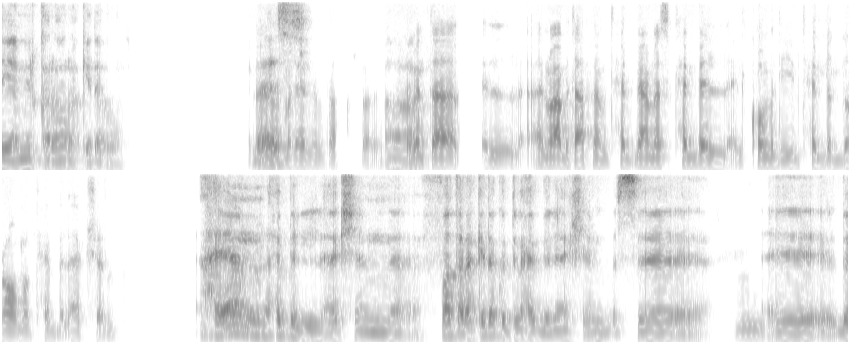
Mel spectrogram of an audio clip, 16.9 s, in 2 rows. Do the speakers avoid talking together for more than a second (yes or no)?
yes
